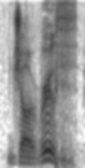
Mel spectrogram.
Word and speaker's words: Joruus: The clone is Joruth Sabaoth, which is spelled Joruus.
